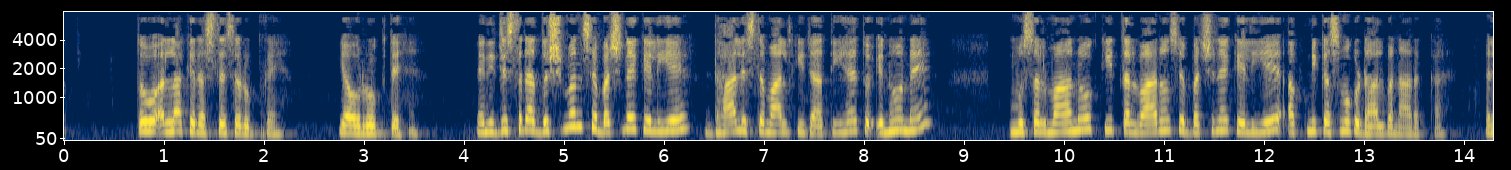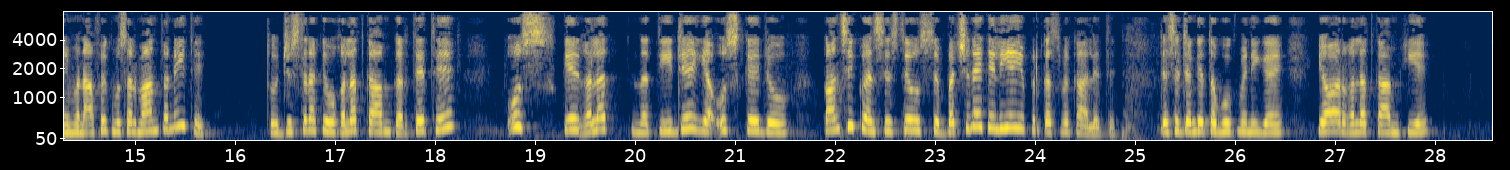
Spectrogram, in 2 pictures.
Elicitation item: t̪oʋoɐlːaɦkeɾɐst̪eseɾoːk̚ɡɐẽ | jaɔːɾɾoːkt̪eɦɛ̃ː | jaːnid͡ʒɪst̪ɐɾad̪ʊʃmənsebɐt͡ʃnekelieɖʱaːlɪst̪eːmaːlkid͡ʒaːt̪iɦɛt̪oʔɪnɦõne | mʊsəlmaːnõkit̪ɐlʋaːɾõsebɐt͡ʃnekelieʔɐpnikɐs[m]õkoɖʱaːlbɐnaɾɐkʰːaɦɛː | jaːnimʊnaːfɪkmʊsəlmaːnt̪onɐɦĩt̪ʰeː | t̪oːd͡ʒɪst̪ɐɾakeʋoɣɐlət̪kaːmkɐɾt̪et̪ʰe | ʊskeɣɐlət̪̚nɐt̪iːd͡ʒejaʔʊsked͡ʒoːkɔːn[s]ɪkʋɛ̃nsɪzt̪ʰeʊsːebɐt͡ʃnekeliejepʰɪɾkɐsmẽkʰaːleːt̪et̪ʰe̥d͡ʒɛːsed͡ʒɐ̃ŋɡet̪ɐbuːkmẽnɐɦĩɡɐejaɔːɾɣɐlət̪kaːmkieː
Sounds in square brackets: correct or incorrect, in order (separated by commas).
correct, correct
